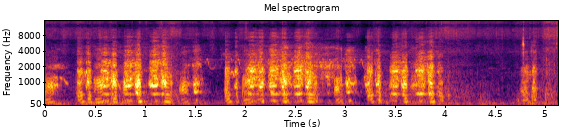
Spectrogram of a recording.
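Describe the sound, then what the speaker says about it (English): A flock of geese honks loudly and raucously in overlapping bursts, close by, with a brief lull before the clamor resumes and tapers off. "they certainly make a lot of noise"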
